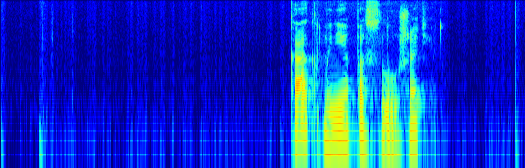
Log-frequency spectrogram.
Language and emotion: Russian, neutral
